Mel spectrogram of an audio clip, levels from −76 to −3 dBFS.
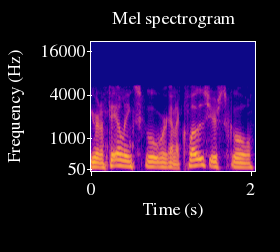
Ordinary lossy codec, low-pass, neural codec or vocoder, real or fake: MP3, 48 kbps; 5.4 kHz; none; real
